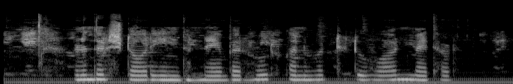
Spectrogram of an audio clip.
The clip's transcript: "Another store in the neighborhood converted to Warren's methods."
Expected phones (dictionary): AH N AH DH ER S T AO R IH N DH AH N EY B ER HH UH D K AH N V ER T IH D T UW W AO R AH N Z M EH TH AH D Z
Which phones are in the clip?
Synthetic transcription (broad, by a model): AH N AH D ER S T AO R IH N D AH N EY B ER HH UH D K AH N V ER T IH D T UW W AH N M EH T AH D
